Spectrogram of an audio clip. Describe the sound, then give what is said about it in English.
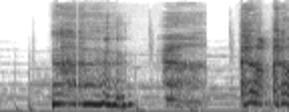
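A person coughs several times, loud, harsh, raspy bursts separated by short pauses, with no talking around them. “Sorry, coughing.”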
